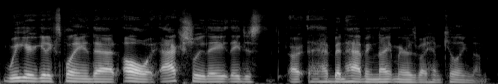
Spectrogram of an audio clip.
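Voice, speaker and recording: A man co-hosts a podcast and talks through his theories about a film in an analytical, casual way, often restarting his sentences. His voice sits at an ordinary pitch, recorded close with no echo. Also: steady tone, brisk, darkish tone. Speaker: podcast co-host. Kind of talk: casual chat about a movie.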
